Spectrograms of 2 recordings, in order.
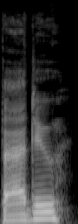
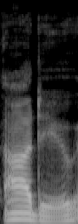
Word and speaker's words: ADU: "What's up, Adu?" The human, Janish, the one who was on watch at this time, pronounced it Adu instead of the proper pronunciation of ADU.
